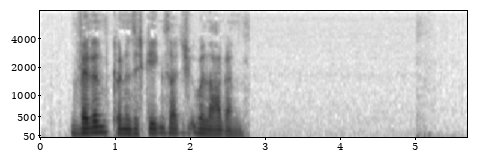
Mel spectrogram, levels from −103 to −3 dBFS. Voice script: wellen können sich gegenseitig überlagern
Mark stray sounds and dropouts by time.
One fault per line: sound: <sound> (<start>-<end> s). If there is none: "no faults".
no faults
